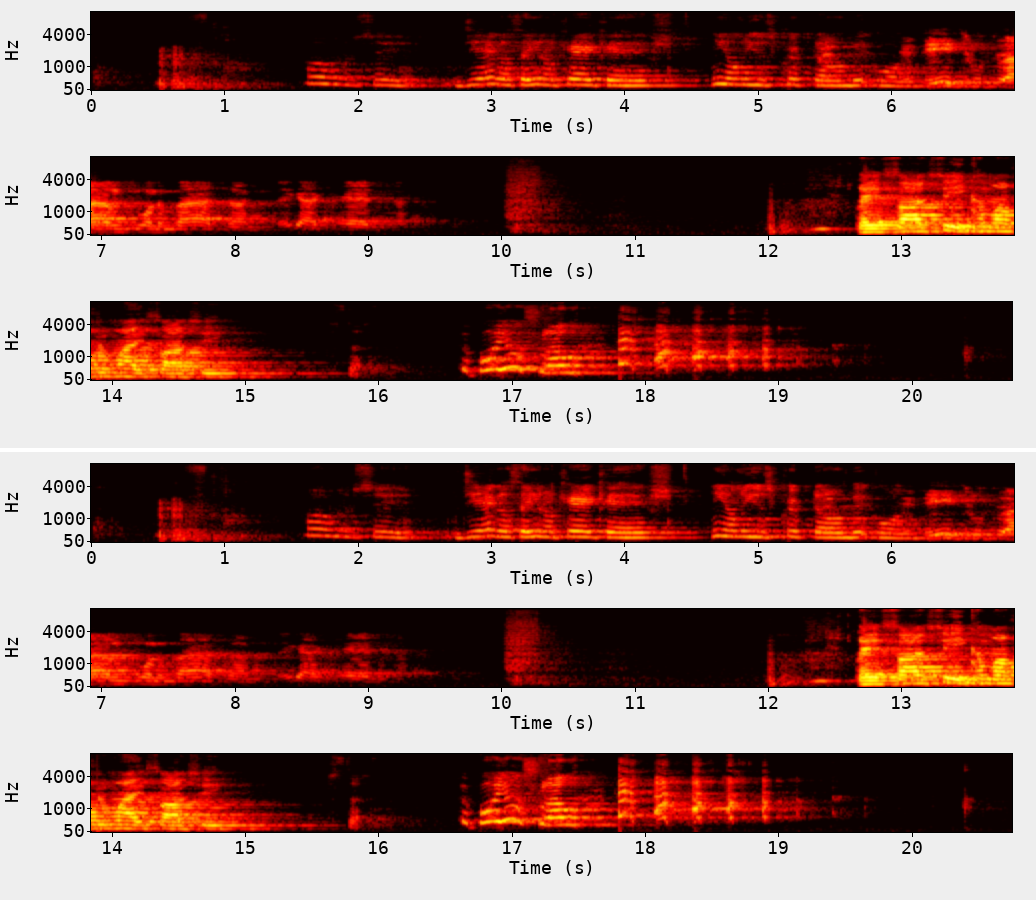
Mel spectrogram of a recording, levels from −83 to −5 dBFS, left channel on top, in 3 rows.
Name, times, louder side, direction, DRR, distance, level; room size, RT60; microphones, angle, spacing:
voice 1, 1.6-2.4 2.7-4.4 4.7-6.2 12.3-12.5 15.8-15.9 16.6-18.9, right 2 dB, 75° right, 4 dB, 1.3 m, -37 dB
voice 2, 6.1-9.3, left 3 dB, 50° left, 2 dB, 3.8 m, -41 dB
voice 3, 12.7-14.8, equal, 30° right, -1 dB, 3.6 m, -25 dB
21.0 x 19.5 x 6.8 m, 1.4 s
head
